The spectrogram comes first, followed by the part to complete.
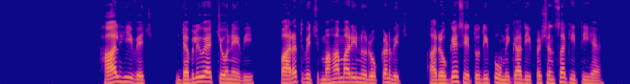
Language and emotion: Punjabi, neutral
